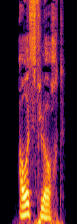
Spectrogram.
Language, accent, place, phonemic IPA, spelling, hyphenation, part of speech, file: German, Germany, Berlin, /ˈaʊ̯sflʊxt/, Ausflucht, Aus‧flucht, noun, De-Ausflucht.ogg
- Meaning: 1. escape 2. excuse, prevarication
